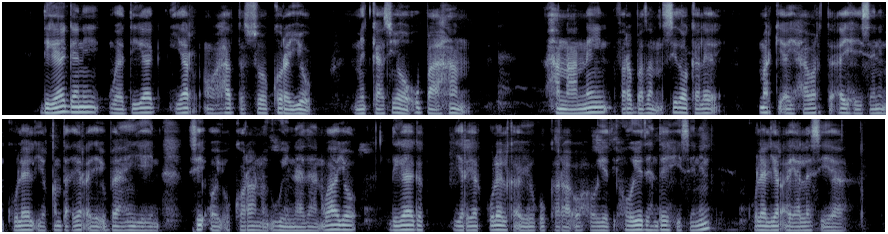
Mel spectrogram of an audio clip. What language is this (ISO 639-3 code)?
som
